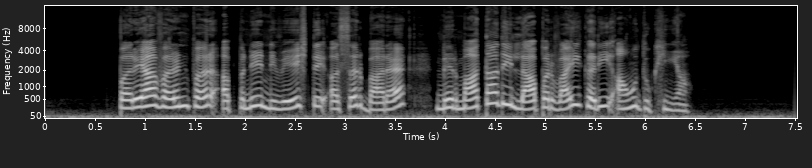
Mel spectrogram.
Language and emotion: Dogri, disgusted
